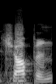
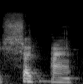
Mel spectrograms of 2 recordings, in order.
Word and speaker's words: Chopin: I said chopping and before with somebody in the Peanuts. Say it properly, Chopin.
